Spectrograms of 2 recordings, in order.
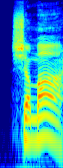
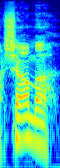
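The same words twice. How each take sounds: First: Shammah as shuh-MAH, weight on the end; stress on second syllable. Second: Shammah in a southern accent, as SHAH-muh; southern-accented Shammah, stress up front. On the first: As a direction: say Shammah with a long final AH. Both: Shown as a demonstration. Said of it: "That's my southern accent coming out".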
